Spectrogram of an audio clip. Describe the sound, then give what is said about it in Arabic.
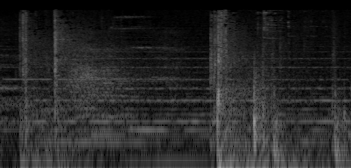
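A room door is flung open with a sudden heavy thunk, surrounded by a few lighter knocks and bumps over a steady low rumble in the background. “فجاه فتح باب الغرفه ودخل منه خمسه رجال اغراب يتطاير الشر من عيونهم”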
